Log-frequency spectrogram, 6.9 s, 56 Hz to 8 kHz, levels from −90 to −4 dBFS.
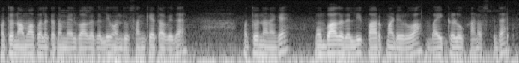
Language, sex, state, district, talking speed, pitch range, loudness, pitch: Kannada, male, Karnataka, Bangalore, 110 wpm, 95-110 Hz, -22 LUFS, 100 Hz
